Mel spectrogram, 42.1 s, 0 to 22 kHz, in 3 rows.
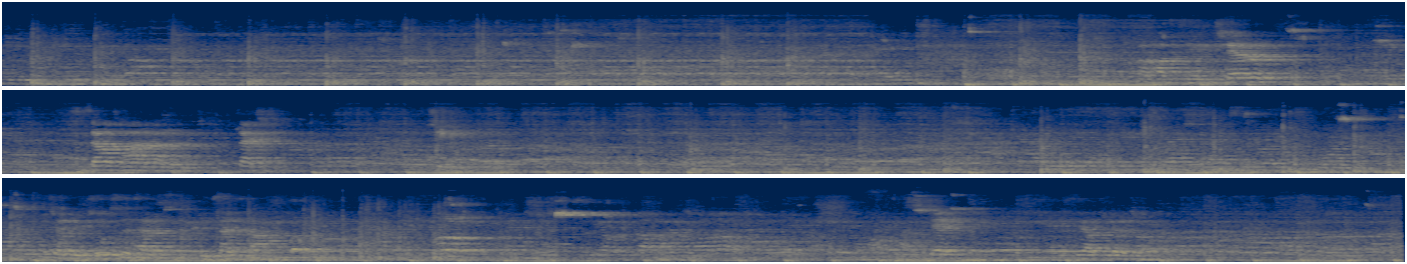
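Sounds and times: music: 0.0s - 42.0s
basketball bouncing on court: 0.3s - 8.3s, 9.7s - 11.7s, 20.9s - 33.0s.

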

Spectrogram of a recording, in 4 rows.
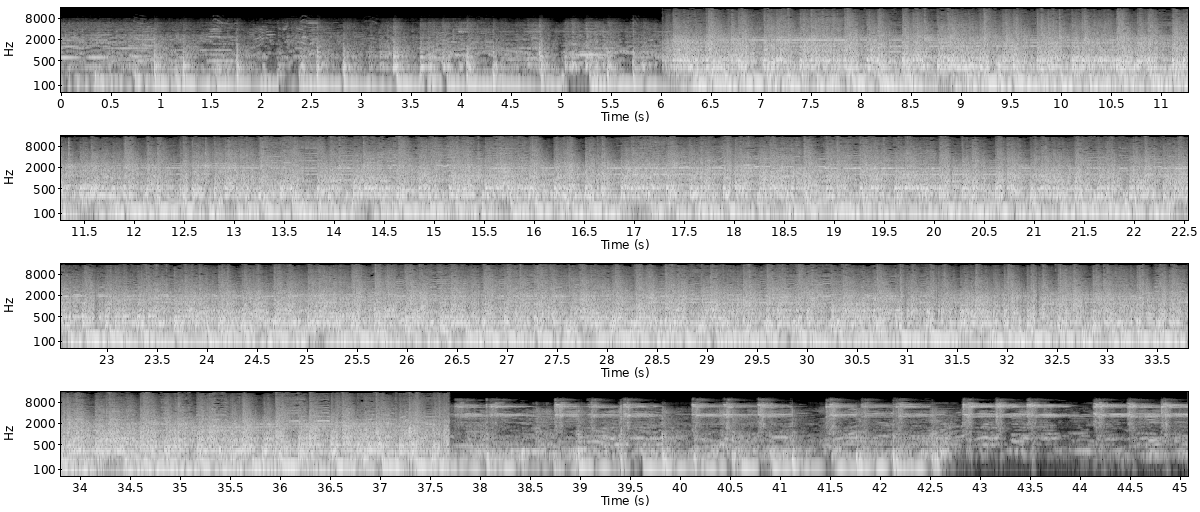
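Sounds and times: frame drums beaten with sticks: 0.3s - 45.0s.

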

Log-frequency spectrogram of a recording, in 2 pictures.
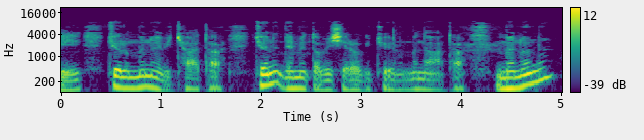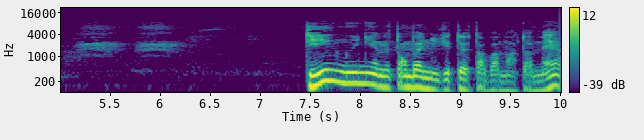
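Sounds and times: faint bird calling: 4.0s - 7.0s.

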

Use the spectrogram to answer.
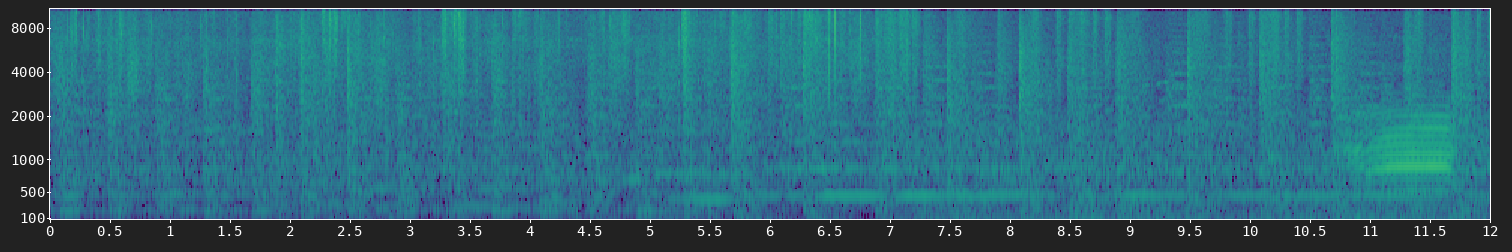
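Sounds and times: background music with held tone: 0.0s - 12.0s
cow mooing: 10.8s - 11.8s.

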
